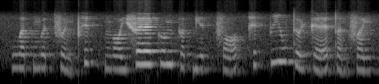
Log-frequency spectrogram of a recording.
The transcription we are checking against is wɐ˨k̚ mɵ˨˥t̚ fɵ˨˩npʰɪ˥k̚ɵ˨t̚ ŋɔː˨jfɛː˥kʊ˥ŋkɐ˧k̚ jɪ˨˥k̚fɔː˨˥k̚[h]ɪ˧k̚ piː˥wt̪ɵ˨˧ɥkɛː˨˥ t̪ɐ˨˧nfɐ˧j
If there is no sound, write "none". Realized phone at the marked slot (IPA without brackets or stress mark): h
